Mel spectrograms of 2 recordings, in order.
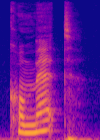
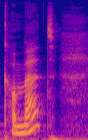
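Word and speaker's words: Comète: The Plan Comet. It's a zine event happening in Brussels on April 28th. Plan Comet. It's C-O-M-E-T-E. There is an emphasis on the first E.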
